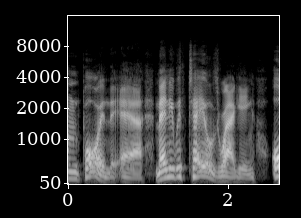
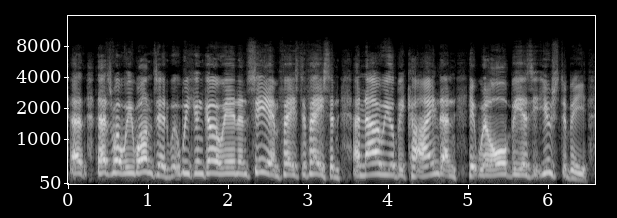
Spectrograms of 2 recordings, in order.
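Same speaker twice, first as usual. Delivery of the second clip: high, hopeful stammering; eager crowd; 13 semitones higher, 6 dB louder than usual. A narrator's reading. Beasts hoping to see Aslan face to face, eager and high. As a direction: babble with hope.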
